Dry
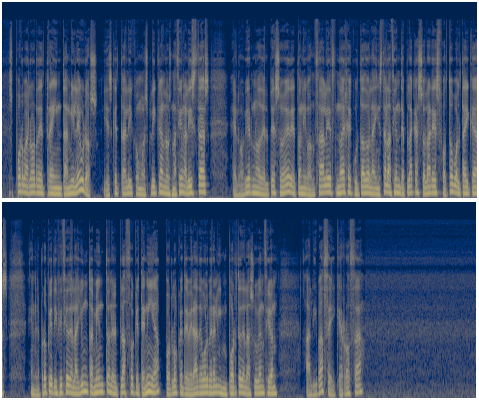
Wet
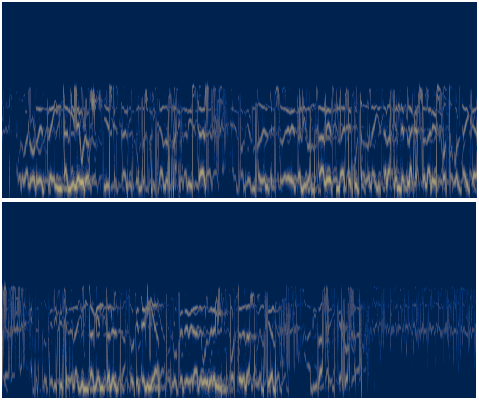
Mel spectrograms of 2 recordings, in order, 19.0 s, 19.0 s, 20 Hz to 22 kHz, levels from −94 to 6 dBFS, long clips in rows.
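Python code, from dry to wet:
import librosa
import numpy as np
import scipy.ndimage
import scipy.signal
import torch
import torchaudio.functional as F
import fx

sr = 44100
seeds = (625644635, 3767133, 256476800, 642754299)

y = fx.sine_speech(x, sr)
y = fx.dynamic_eq(y, sr, hz=730.0, q=0.97, threshold_db=-37.0, ratio=4.0, max_db=-6, at=(12.97, 14.53), fade=0.02)
y = fx.auto_swell(y, sr, attack_ms=515.0)
y = fx.rotary_switch(y, sr, hz=1.2, then_hz=6.3, switch_at_s=13.44)
y = fx.echo_feedback(y, sr, ms=133, feedback_pct=17, wet_db=-22.0)
y = y * 10.0 ** (-5.5 / 20.0)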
